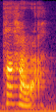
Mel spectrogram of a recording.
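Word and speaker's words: Tahereh: me trilogy by tahara i watched her pronounce this it's tahara yeah tahara um so the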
